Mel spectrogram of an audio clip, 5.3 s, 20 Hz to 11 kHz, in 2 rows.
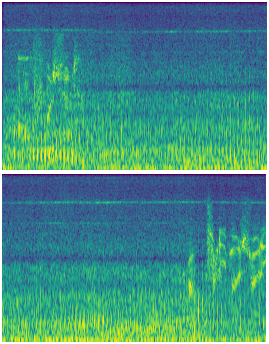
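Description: An Airbus H160 helicopter lifts off on its first test flight, its rotor and turbine producing a loud, steady, close roar throughout, with voices talking underneath.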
